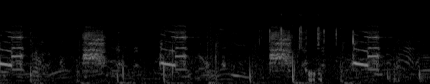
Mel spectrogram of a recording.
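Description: A chicken clucks in the video game Assassin's Creed Liberation Remastered, with several short squawking bursts in a loose rhythm, fairly close and moderately loud.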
